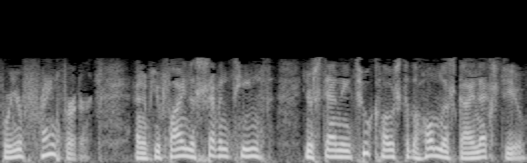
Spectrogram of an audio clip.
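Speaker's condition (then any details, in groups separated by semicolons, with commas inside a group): Cleft palate with lisp; back of throat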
